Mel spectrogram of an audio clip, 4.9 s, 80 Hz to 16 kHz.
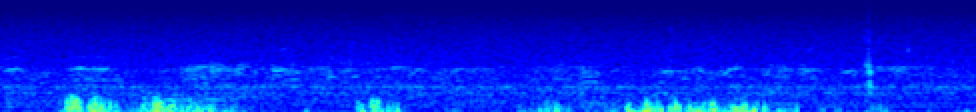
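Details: Pink-footed geese at Stiffkey, Norfolk, in October 2020: short, low honking calls from several birds in bursts, with a pause in the middle, over a steady background hiss.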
